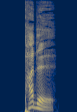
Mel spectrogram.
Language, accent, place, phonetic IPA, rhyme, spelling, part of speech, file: German, Germany, Berlin, [ˈpadl̩], -adl̩, paddel, verb, De-paddel.ogg
- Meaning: inflection of paddeln: 1. first-person singular present 2. singular imperative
